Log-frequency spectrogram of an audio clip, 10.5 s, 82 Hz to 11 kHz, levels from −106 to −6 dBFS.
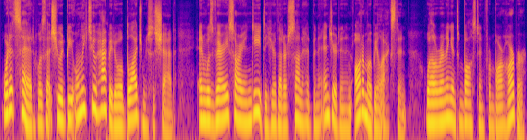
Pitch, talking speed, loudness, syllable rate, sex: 155 Hz, 220 wpm, -18 LUFS, 6.1 syllables/s, female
